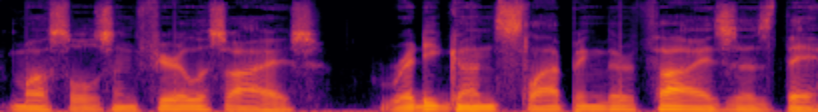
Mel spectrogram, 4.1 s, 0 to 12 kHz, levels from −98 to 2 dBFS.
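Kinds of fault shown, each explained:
Clock drift buffer slips: a click recurs every 0.742 s through the speech, from 0.13 s to 3.84 s, about seven times in all. The likely cause is two devices on separate clocks, roughly a thousand parts per million apart, so a buffer between them slowly drifts until a short block of around fifteen samples is dropped or repeated. On a waveform each slip is a small discontinuity; a spectrogram shows evenly spaced thin vertical broadband lines.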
